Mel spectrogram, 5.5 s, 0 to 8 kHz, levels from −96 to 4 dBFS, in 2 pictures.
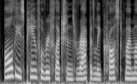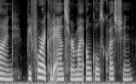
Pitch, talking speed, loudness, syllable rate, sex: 205 Hz, 165 wpm, -18 LUFS, 5.5 syllables/s, female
